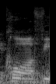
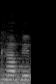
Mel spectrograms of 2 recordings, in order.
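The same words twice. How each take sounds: First: Said with a New York accent. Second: Said with a Minnesotan accent. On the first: The speaker calls it right. "you got to say coffee" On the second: The speaker calls it wrong. "hello, I'm from Minnesota"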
